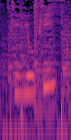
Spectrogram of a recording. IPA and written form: ˈpʌp.ɪt (puppet)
